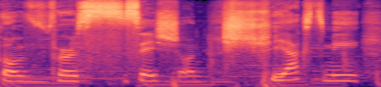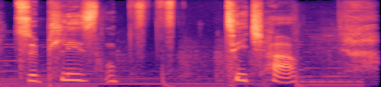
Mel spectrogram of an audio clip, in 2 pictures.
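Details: Adult woman with a chronic stutter (stammer), publicly disclosed about two weeks earlier; she reports eye twitching and unusual mouth movements during blocks, managed by gesticulating and deep breaths; stuttering.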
